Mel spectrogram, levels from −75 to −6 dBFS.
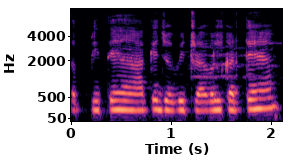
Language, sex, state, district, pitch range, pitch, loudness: Maithili, female, Bihar, Samastipur, 200-210 Hz, 205 Hz, -25 LUFS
